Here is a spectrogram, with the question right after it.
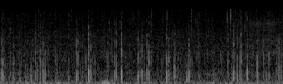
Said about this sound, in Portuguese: Olha, é o seguinte, a chuva não para de cair.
